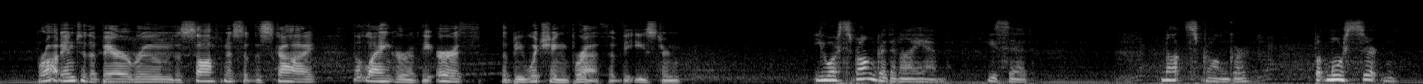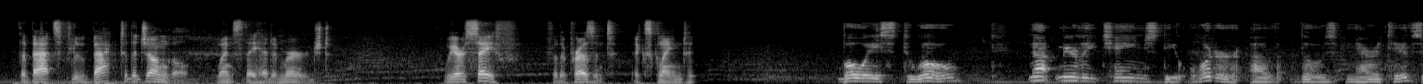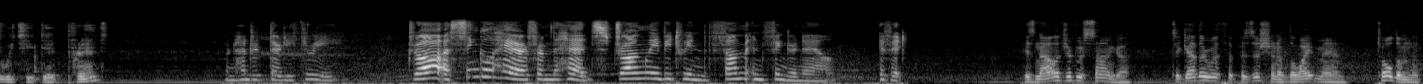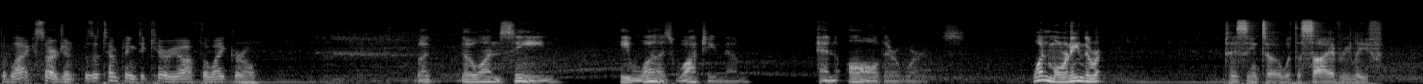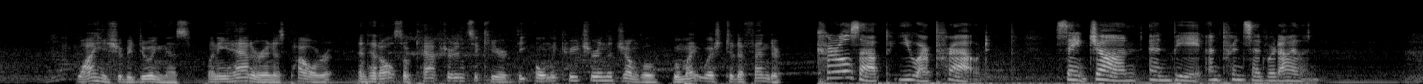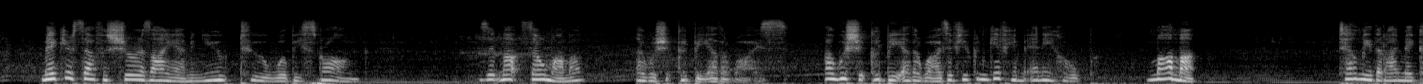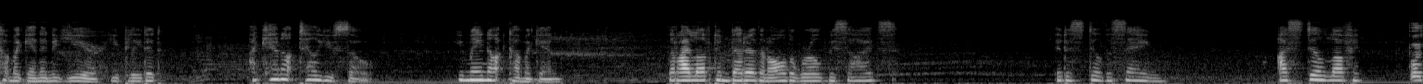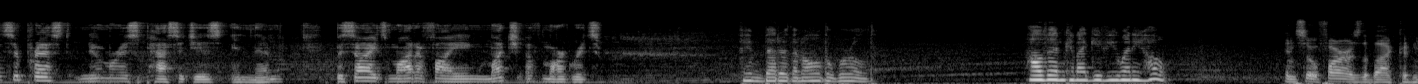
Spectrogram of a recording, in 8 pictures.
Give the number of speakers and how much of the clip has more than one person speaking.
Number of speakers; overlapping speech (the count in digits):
7, no overlap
